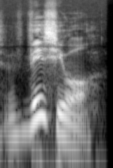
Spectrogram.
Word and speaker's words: visual: Our first word is visual. Visual. Visual has a short I, a Z sound where the S would go, a long U, and then a schwa sound.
